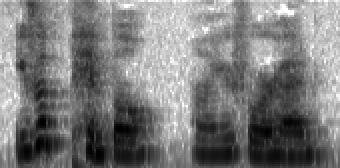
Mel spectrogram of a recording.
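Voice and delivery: plain reading voice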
